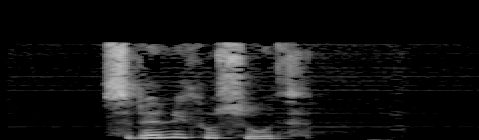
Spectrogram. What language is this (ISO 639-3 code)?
kab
